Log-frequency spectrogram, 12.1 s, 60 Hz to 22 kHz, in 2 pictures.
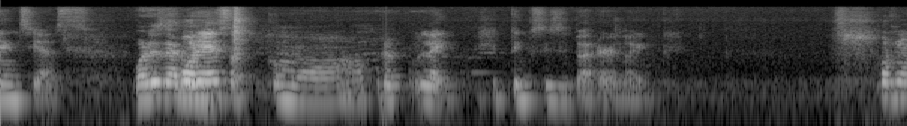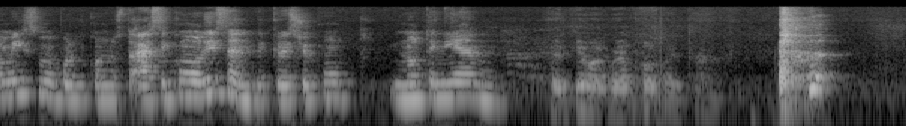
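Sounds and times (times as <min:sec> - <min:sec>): person speaking: 0:01.1 - 0:03.5
person coughing: 0:11.2 - 0:11.7.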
